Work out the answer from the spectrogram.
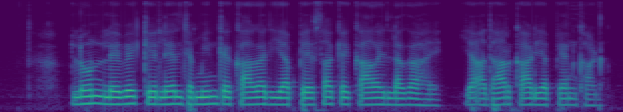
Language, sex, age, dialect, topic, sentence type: Magahi, male, 18-24, Western, banking, question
